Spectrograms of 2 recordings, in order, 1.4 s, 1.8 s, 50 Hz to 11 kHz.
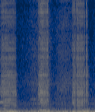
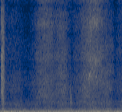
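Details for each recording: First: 2016 UAZ Patriot driver's seat squeaks high and scratchy each time it is rocked, about three squeaks in under two seconds. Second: 2016 UAZ Patriot driving after lubricating the driver's seat back friction points with spray: only a low, steady road rumble with no creak or squeak from the seat; the seat squeak is fixed.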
